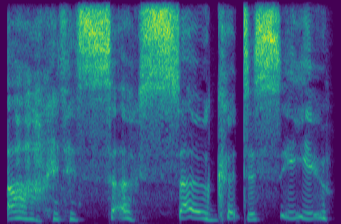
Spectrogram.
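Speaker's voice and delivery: put-on high, tearful old friend's voice, slow on the welcome; a small man overcome with joy at the reunion; Tetu's voice. Tetu greets Jan through tears, high and moved.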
